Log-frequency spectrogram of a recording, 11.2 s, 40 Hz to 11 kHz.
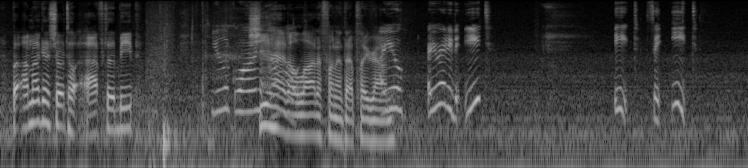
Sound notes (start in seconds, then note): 8.1 sighs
